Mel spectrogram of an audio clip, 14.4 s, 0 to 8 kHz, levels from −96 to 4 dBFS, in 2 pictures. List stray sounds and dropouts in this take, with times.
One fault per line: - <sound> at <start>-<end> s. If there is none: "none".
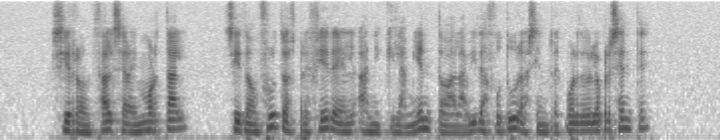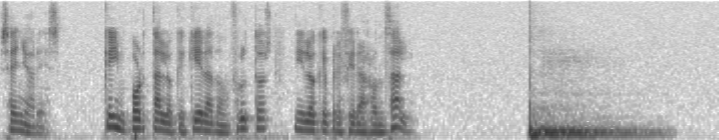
- thud at 12.5-14.0 s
